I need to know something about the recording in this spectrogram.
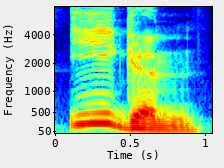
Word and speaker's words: Egan: recommend that for sure my name is Egan like vegan without a v I'm sorry did I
